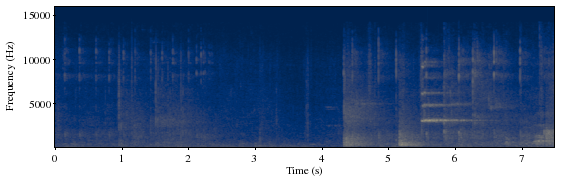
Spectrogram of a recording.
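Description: A table tennis ball clicks rapidly back and forth off paddles and a table.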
